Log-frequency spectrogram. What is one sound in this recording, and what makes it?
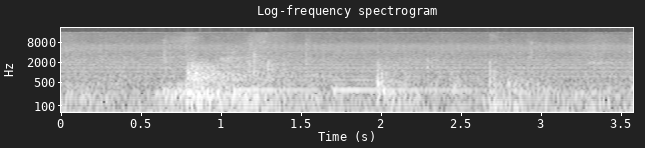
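A string instrument sounds a soft, steady tuning note.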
